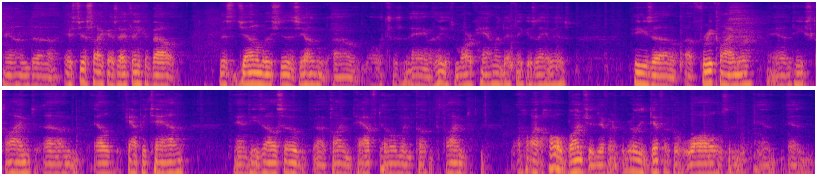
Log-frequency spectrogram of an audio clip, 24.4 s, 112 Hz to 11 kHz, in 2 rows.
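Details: Adult with Parkinson's disease, a neurodegenerative disease, for more than 20 years, with visible shakes; Parkinsonian speech (hypokinetic dysarthria).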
